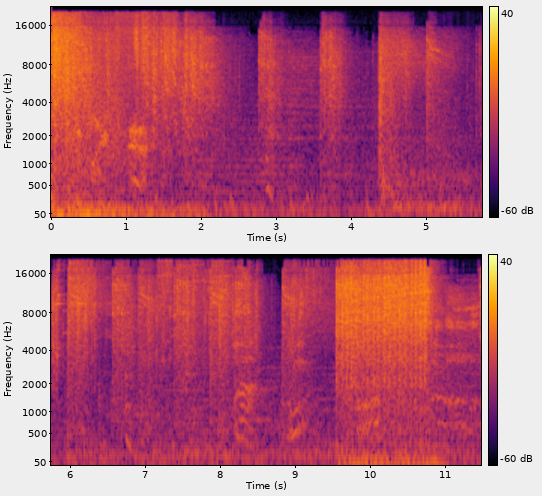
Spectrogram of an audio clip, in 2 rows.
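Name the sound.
gunfire in the video game Mass Effect 2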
